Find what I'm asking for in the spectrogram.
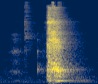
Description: Today I'm doing Sneezing and Nose Blowing Challenge..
